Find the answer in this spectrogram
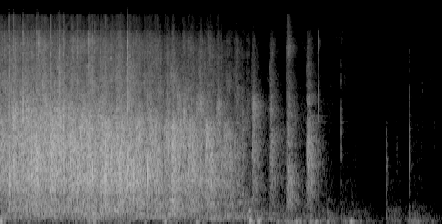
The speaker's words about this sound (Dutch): Weer een daverend applaus.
